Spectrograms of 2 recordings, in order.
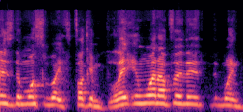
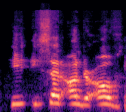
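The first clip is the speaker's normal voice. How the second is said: usual speaking voice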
